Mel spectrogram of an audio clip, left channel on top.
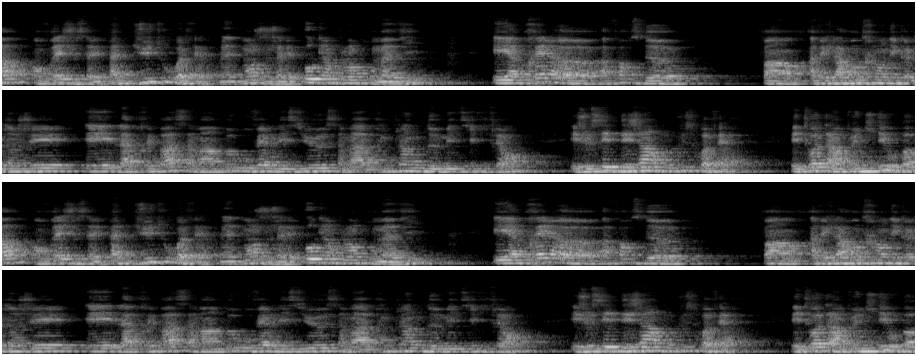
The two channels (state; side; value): normal; both; correlation 0.81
